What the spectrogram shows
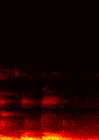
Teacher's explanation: kafnya berada di pangkal lidah sebelum lak-lakan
